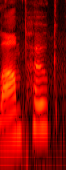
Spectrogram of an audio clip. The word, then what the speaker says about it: Lompoc: The home to a medium security prison in Lompoc, and that's how you pronounce it, not Lompoc.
